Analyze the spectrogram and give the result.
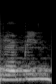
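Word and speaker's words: wrapping: फॉर रेपिंग यह birthday रैपिंग W silent है रैपिंग निपटने के लिए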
